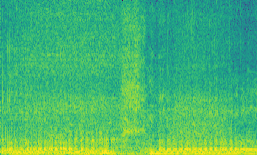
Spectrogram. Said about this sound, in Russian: Потом жуткие звуки работы желудка и кишечника.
